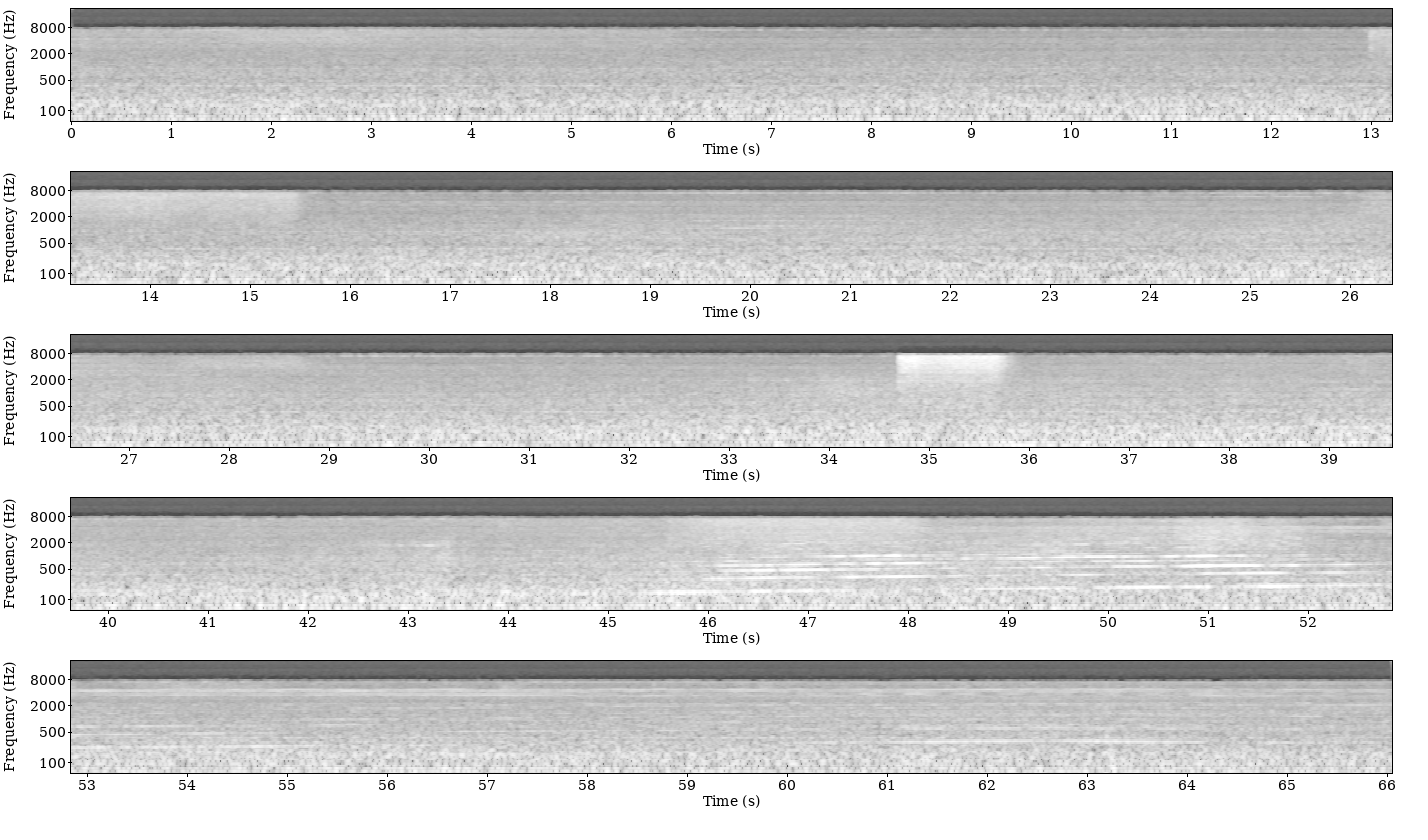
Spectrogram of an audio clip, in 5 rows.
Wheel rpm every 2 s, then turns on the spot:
0, 0, 0, 0, 0, 0, 0, 0, 0, 0, 0, 0, 0, 0, 0, 0, 0, 0, 0, 0, 0, 0, 0, 0, 0, 0, 0, 0, 0, 0, 0, 0, 0.
none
